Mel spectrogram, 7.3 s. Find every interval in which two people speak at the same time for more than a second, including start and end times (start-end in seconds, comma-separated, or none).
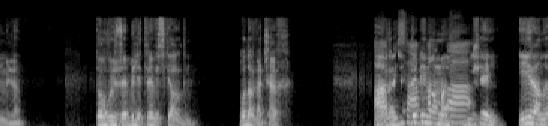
5.0-6.3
